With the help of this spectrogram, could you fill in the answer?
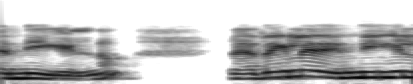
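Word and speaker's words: Naegele: Ya, esa es la regla de Nagi, de bueno, en realidad se pronuncia Nigel, ¿no?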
